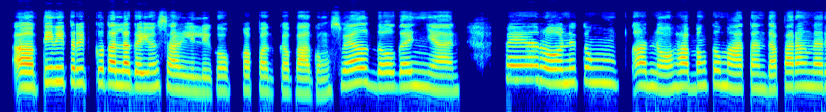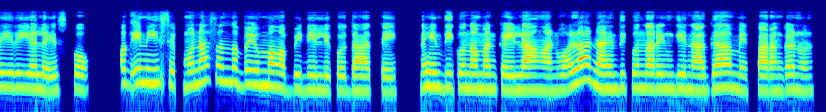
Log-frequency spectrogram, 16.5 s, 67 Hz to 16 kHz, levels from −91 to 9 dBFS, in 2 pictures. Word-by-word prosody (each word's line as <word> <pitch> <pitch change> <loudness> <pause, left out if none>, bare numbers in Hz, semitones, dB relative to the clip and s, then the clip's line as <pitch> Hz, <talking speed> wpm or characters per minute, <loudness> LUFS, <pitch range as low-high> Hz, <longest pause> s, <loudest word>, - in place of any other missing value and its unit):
ah, 235 0 +10
tini-treat 295 0 +3
ko 275 - 0
talaga 250 -3 +6
yung 230 +1 -1
sarili 200 -6 -1
ko 195 -1 -6
kapagka 190 -2 -4
bagong 170 -1 -1
suweldo 250 -2 +1
ganyan. 215 -5 -2 0.4
Pero 330 -4 +3
nitong 285 -1 -4 0.2
ano 235 -4 0
habang 245 +1 0
tumatanda 220 -4 -1
parang 245 0 +1
nare-realize 225 -4 -3
ko, 205 -2 -6 0.3
pag 280 0 -2
inisip 280 -3 -2
mo 240 +3 -4
nasan 310 +1 -1
na 295 - 0
ba 265 - -14
yung 255 -1 -3
mga 230 -2 +3
binili 205 -2 -5
ko 200 -1 -7
dati? 190 -2 -2 0.2
Na 235 - -1
hindi 230 -1 0
ko 225 - -7
naman 215 0 +1
kailangan. 200 -1 +2
Wala 245 +11 +4
na 220 -7 +2
hindi 220 0 -10
ko 225 - -5
na 220 0 +2
rin 215 0 -4
ginagamit 215 0 0
parang 195 0 +1
gano'n. 200 -1 -4
225 Hz, 160 wpm, -25 LUFS, 205-250 Hz, 0.4 s, ah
